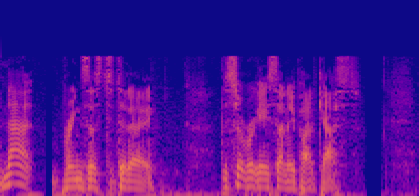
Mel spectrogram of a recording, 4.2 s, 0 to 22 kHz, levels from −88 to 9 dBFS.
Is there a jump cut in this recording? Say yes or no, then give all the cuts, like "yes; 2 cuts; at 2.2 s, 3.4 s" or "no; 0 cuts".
no; 0 cuts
